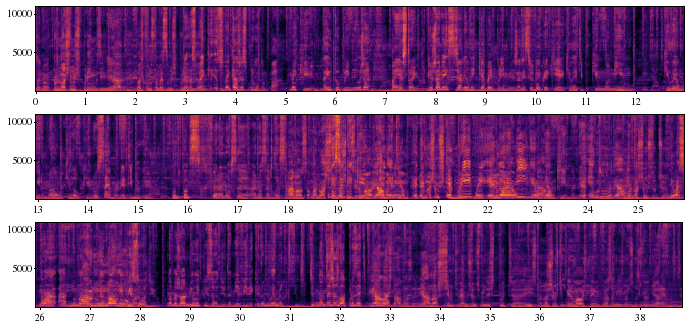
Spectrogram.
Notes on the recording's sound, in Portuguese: Primeiro episódio no carro da avó!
